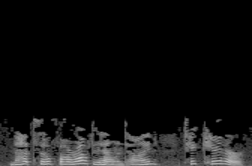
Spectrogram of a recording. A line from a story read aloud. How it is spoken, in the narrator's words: he gasped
